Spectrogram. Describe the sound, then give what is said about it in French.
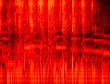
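Fork mashing butter with seaweed and lemon juice in a bowl: quick, rhythmic scraping and clicking strokes against the dish, repeated many times at a steady pace, moderately loud with no talking. “Et là, je vais pouvoir mélanger, toujours à la fourchette, mon beurre avec mes algues et mon jus de citron.”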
